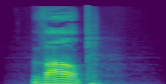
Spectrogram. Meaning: first/third-person singular preterite of werben
- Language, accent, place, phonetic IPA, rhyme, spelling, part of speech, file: German, Germany, Berlin, [vaʁp], -aʁp, warb, verb, De-warb.ogg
